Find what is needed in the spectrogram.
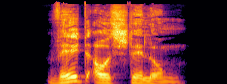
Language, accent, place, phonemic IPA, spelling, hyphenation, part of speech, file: German, Germany, Berlin, /ˈvɛltʔaʊ̯sˌʃtɛlʊŋ/, Weltausstellung, Welt‧aus‧stel‧lung, noun, De-Weltausstellung.ogg
- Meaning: World Exposition, World's fair, World Fair, Universal Exposition, Expo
